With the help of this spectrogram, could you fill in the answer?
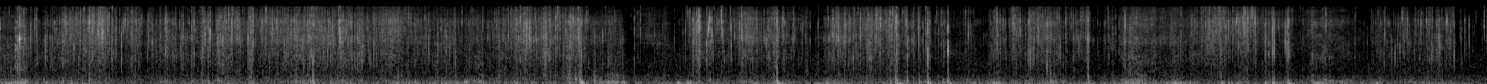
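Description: A small sheet of clear plastic bubble wrap is held in both hands, squeezed and scratched with long nails. Dense, bright crinkling and crackling runs steadily throughout, with occasional sharper snaps and little low end.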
